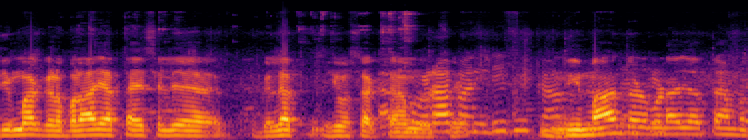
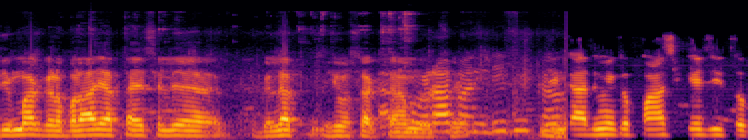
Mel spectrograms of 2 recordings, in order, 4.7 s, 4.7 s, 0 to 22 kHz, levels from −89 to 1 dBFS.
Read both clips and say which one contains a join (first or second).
second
